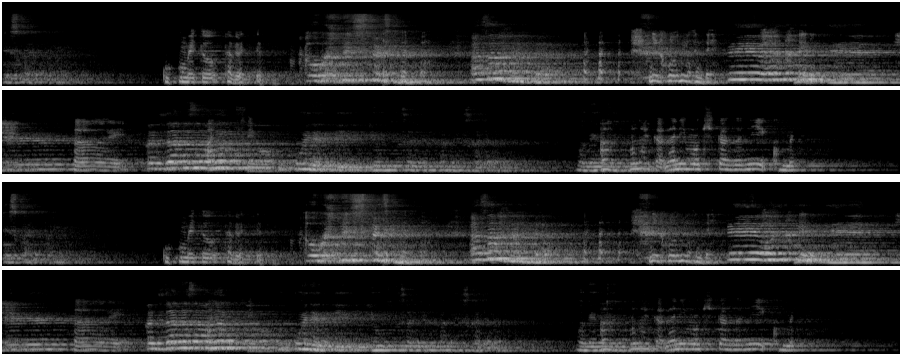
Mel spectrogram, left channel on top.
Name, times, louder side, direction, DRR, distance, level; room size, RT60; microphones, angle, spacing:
voice 1, 0.0-0.6 3.0-4.0 4.7-5.5 6.4-6.5 7.3-8.7 9.0-9.7 10.4-11.3 11.7-14.0 14.7-15.1, right 1 dB, 80° right, -4 dB, 4.0 m, -28 dB
voice 2, 1.6-3.1 3.8-4.3 5.8-7.2 7.6-8.2 8.9-9.2 9.7-10.3 11.0-11.8 15.0-16.9, left 2 dB, 25° left, 10 dB, 0.4 m, -33 dB
14.0 x 13.5 x 6.6 m, 2.7 s
head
